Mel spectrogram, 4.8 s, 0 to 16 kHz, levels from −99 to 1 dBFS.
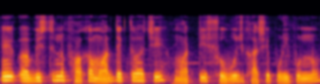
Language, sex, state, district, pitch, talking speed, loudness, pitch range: Bengali, male, West Bengal, Purulia, 145 Hz, 150 wpm, -17 LUFS, 125-160 Hz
